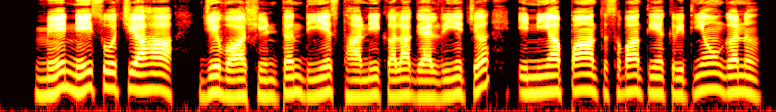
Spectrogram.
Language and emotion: Dogri, surprised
